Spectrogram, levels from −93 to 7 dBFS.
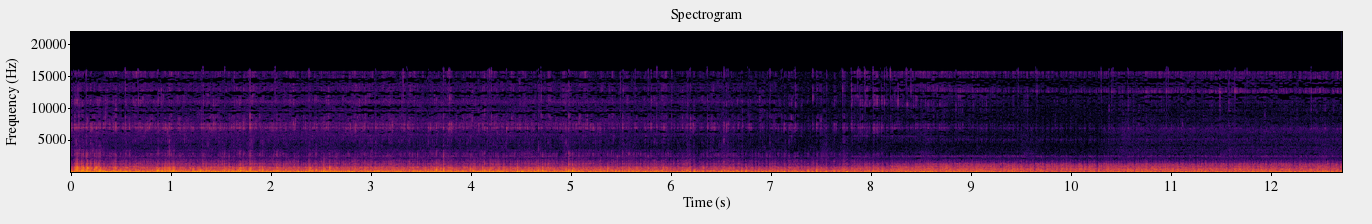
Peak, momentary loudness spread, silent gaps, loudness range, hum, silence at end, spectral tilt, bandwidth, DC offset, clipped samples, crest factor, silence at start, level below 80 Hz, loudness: -4 dBFS; 7 LU; none; 6 LU; none; 0 s; -9 dB/octave; 16.5 kHz; under 0.1%; under 0.1%; 18 dB; 0 s; -26 dBFS; -26 LUFS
